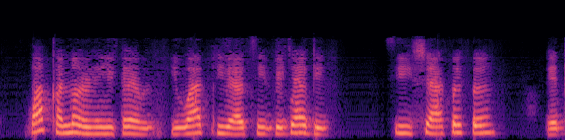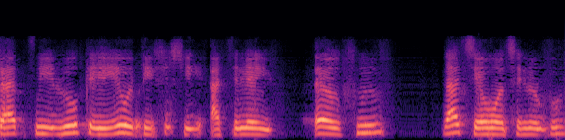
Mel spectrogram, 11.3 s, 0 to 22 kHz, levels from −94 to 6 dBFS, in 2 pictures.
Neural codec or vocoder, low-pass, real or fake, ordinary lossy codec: codec, 16 kHz, 0.5 kbps, FreqCodec, larger model; 7.2 kHz; fake; AAC, 24 kbps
